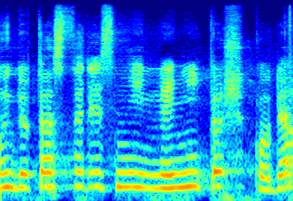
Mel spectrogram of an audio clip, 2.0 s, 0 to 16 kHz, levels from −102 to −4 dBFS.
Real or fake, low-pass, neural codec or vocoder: fake; 14.4 kHz; codec, 44.1 kHz, 2.6 kbps, DAC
